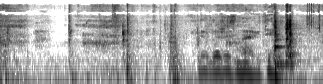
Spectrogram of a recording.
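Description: A freezer door is pulled open.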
